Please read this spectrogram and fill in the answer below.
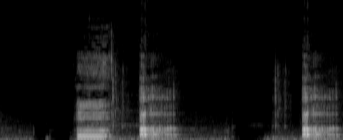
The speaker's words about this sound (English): Excuse me. Sounds like he burps.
